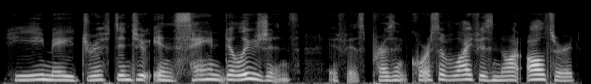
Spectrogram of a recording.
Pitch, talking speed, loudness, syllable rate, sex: 205 Hz, 150 wpm, -18 LUFS, 4.5 syllables/s, female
